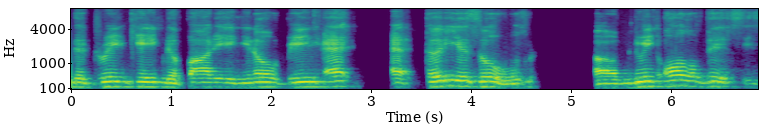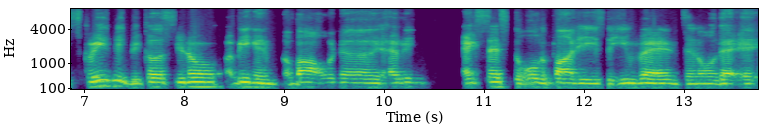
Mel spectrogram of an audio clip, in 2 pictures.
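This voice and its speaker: A man's voice: mid-range voice, fairly even intonation, a little slow, rough recording. A man in his forties with a Singaporean accent, a fitness trainer answering interview questions in a rambling way with many fillers. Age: 40s. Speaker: guest, fitness trainer and gym owner.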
